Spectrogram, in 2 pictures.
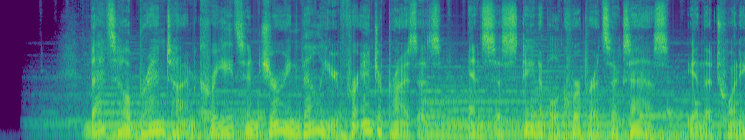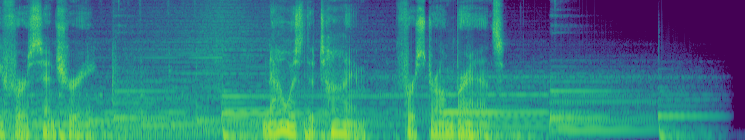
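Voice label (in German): Werbung, US English, Sanft; BrandTime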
